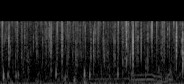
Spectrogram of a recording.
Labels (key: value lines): label: biophony, cascading saw
recorder: SoundTrap 600 or HydroMoth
